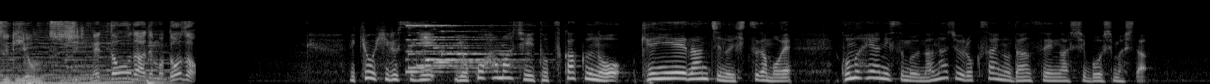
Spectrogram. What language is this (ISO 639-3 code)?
jpn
